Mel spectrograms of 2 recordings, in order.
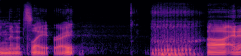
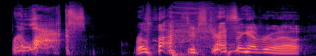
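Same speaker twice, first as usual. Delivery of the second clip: mock calming; 10 semitones higher than usual. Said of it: "I'm like".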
